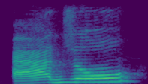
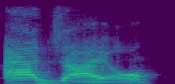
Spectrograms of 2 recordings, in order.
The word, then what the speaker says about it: agile: recording too so um agile or agile are the two pronunciations of that azure azure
